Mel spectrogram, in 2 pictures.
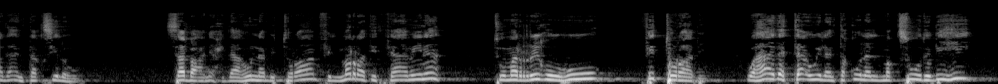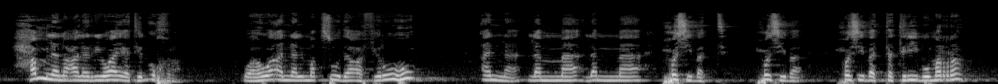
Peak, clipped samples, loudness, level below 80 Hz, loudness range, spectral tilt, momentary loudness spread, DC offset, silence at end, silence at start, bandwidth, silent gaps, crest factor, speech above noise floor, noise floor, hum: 0 dBFS; under 0.1%; -19 LUFS; -36 dBFS; 4 LU; -6.5 dB/octave; 12 LU; under 0.1%; 0.2 s; 0 s; 11.5 kHz; none; 18 dB; 44 dB; -62 dBFS; none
